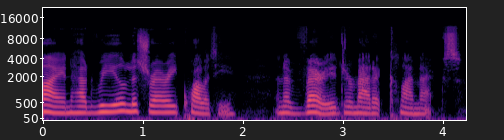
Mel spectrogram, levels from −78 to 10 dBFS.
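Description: At 1.31 s the speech switches abruptly, with no gap, to a lower-bitrate adaptive stream until the end: codec artefacts rise, consistent with Opus dropping from around 64 to 12 kbit/s.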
